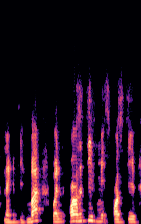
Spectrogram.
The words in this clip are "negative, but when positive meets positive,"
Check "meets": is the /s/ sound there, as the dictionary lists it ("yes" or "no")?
yes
